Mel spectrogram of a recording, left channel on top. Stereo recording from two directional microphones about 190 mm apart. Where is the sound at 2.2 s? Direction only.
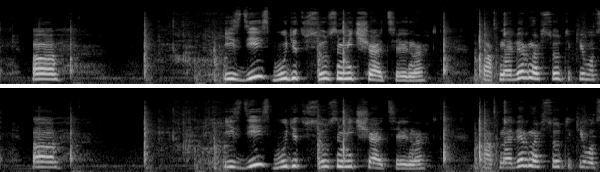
55° left (ahead or behind).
